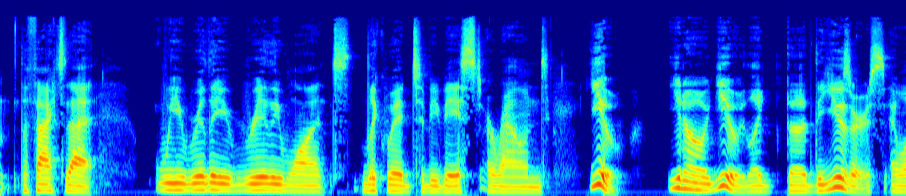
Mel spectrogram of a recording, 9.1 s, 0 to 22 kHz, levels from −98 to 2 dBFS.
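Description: From 6.03 to 8.10 s the speech turns hollow and phasey. This is channel delay (comb filtering): one channel lags by under a millisecond, notching near 700 Hz.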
